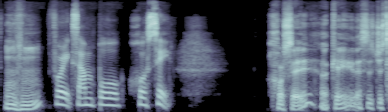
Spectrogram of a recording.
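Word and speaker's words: José: lot of different Spanish names MH for example Jose Jose okay this is just like a a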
